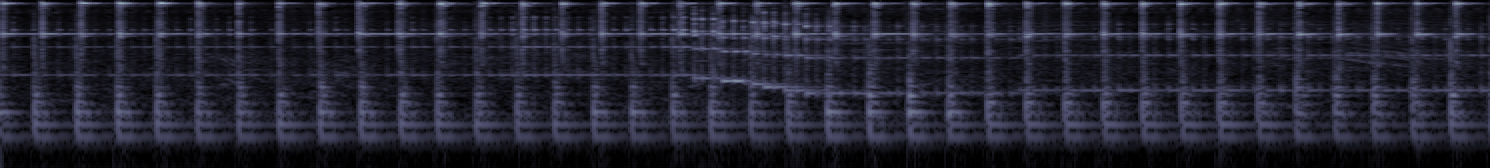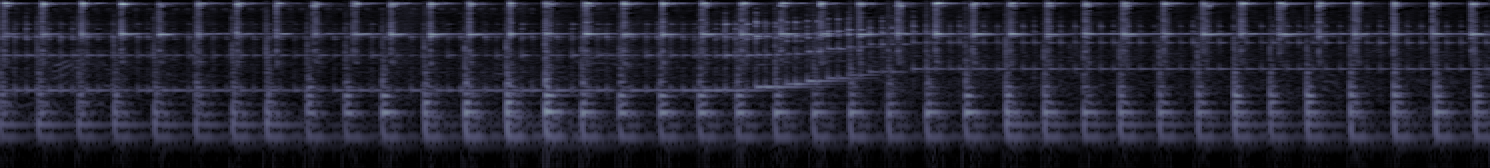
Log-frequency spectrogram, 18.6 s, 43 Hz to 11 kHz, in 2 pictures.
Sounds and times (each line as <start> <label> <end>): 0.0 percussion 18.6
